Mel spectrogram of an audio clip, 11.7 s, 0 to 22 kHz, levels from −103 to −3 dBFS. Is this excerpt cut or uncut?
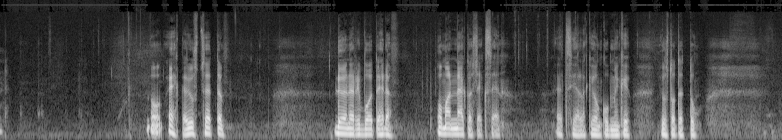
uncut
